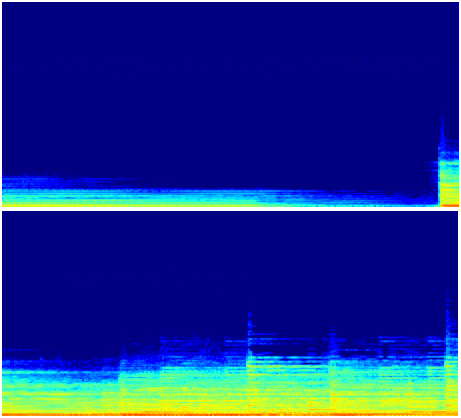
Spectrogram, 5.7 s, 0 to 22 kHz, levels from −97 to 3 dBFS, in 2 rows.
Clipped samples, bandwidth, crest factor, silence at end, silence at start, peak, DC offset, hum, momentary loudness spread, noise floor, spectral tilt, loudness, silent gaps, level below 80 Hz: under 0.1%; 6.6 kHz; 16 dB; 0 s; 0 s; -8 dBFS; under 0.1%; none; 22 LU; -63 dBFS; -8 dB/octave; -21 LUFS; none; -44 dBFS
